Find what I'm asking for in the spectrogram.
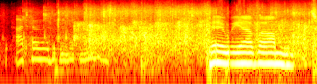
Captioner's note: applause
